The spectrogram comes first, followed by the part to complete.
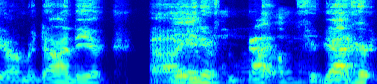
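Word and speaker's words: Mirdania: That's how you say her name correctly, Madondia.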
